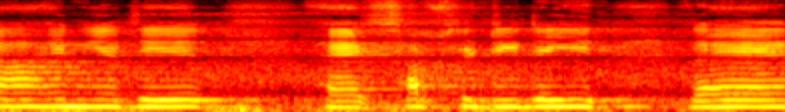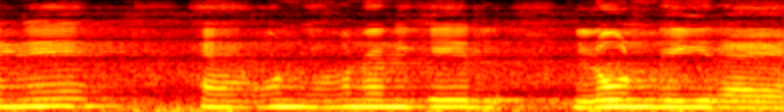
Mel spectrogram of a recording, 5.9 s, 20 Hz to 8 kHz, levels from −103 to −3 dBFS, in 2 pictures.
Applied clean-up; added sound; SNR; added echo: none; none; none; none.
